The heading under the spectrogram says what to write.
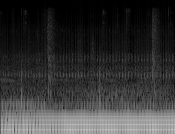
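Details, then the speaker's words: Rare Copart-auction project car driven slowly on the road; deep, loud, steady drone with hardly any muffling, exhaust nearly straight-piped. "I don't want to drive this too quick it's quite noisy and a lot of the people around there are Caren so I've got to be really careful cuz it's it's pretty much straight pip"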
